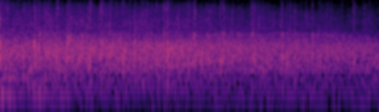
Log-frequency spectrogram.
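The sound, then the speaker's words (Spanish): An audience at the Grupo Unidad church in Tijuana applauds steadily, a dense patter of many hands clapping at an even level for a few seconds with no voices over it. “Den un aplauso a la iglesia.”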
